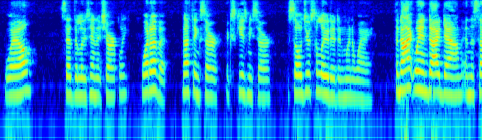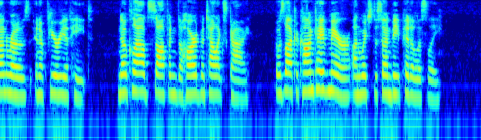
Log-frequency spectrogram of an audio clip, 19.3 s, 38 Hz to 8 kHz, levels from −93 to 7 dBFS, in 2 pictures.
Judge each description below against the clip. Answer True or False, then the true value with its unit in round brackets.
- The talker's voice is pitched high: True (220 Hz)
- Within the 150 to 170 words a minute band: True (160 wpm)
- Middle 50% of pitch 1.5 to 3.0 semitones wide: True (2.4 semitones)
